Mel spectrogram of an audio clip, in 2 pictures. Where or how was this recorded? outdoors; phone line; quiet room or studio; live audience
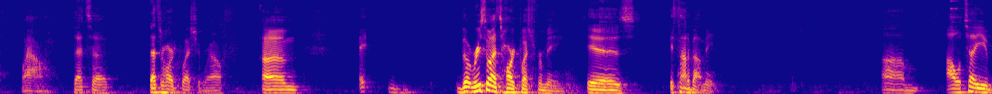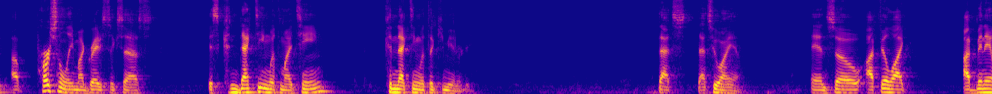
live audience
